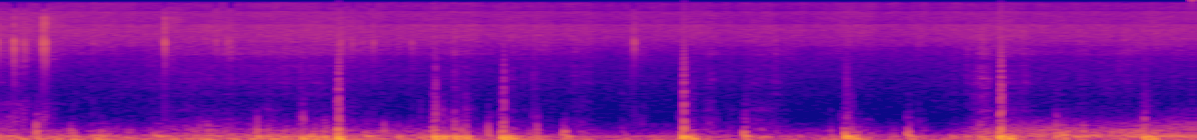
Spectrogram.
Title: Male heartbeat sound + deep breaths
